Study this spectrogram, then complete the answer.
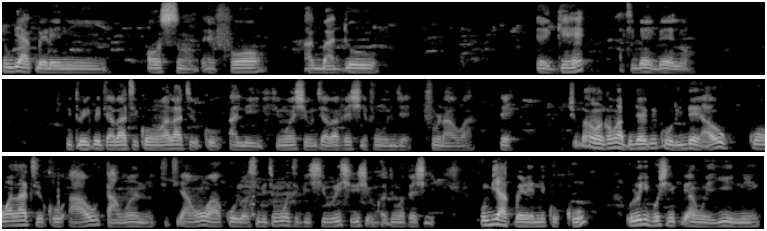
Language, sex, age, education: Yoruba, male, 15-29, tertiary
